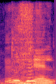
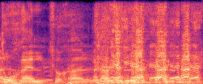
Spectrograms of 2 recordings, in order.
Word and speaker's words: Tuchel: Là, vous le prononcez à la française, hein? Tuchel. Tuchel, voilà. En allemand, c'est Tuchel.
